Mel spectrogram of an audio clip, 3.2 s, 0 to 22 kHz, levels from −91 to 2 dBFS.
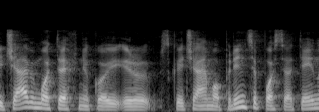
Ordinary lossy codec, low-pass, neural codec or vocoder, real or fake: Opus, 64 kbps; 7.2 kHz; none; real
